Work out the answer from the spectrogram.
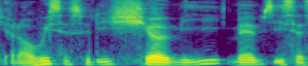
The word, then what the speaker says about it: Xiaomi: marketing chez xiaobo alors oui ça se dit chaabi même si ça s'écrit est remis quand on me demande ce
